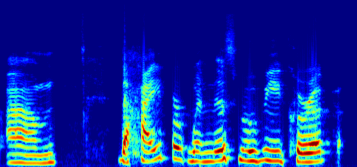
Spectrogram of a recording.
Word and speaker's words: Kurup: So the hype when this movie Kurup, it's pronounced, it's hard for me because when I see it, but the Malayalam pronounces this Kurupa.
